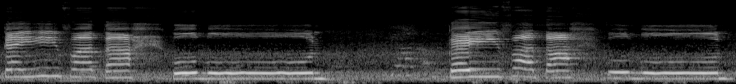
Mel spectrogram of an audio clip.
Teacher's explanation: کئی پہ یا لین ہے، لمبا بھی نہیں کرنا اور جھٹکا بھی نہیں دینا۔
